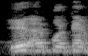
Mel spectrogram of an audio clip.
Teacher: ए आपका हो जाता है कंठ और तालु दोनों मिलकर इनका उच्चारण स्थान होता है। जब हम लोग ए पढ़ते हैं तो कंठ और तालु दोनों से उनका आवाज निकलता है।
